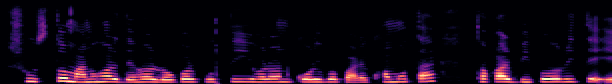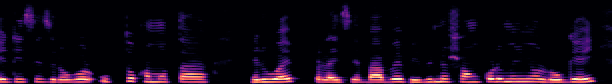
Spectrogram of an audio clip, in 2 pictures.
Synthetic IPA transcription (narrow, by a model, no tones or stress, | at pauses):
ʃust̪ʰomanuɦɔɾd̪eɦoɾːoɡoɾput̪iɦɔɾonkoɾibopaɾekʰɔmot̪a | t̪ʰɔkaɾbipoɾit̪eʔeɖisisɾoɡoɾuk̚t̪okʰɔmot̪a | ɦeɾuajpelajsʰebabebibʱinːoʃɔŋkoɽminioɾoɡej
